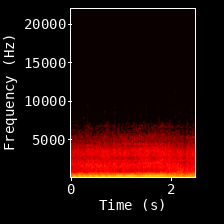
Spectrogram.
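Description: A motorcycle engine pulling after a gear change, a loud, continuous, steady drone heard close up from the rider's position, with a slight shift in tone toward the end.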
